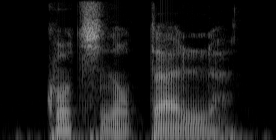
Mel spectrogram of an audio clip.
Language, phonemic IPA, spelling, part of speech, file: French, /kɔ̃.ti.nɑ̃.tal/, continental, adjective, LL-Q150 (fra)-continental.wav
- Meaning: continental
